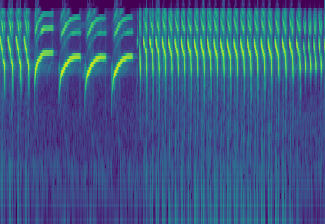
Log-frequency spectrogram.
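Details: Canary singing meant to coax silent, reluctant or juvenile canaries to start: a few clipped notes, then four loud upward-curving whistles, followed by a long, very fast, even trill.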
